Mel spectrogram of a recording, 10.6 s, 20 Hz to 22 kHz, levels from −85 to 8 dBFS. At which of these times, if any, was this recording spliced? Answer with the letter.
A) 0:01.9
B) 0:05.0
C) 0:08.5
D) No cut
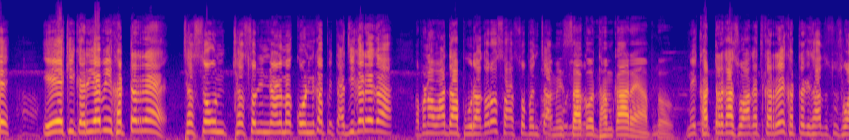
D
